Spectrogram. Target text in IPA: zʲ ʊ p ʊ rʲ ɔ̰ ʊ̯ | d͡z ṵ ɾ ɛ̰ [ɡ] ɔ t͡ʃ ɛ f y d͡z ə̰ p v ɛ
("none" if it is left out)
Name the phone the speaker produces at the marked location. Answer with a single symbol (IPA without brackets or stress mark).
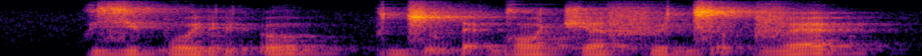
ɡ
